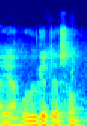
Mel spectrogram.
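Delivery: ordinary delivery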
